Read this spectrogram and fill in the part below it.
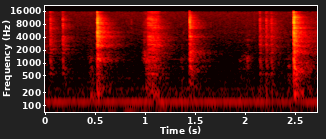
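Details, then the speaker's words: Seat belt pulled to the very end then retracting: light ratcheting click about every second as the retractor switches to automatic locking (ALR) mode for car seat installation; belt then locked, working as intended. "so now that i'm at the very end when i let it go back in do you hear that clicking i've now switched it over to the locked mode or in your owner's manual sometimes it'll say alr which means automatic locking retractor"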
